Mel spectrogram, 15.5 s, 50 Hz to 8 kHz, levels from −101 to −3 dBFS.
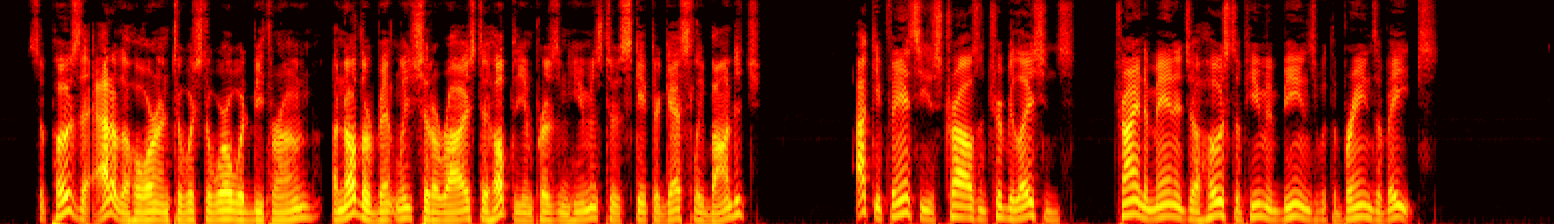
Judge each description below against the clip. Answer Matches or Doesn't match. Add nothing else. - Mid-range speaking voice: Doesn't match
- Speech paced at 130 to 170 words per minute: Doesn't match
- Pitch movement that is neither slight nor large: Matches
